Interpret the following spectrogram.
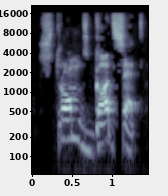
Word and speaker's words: Strømsgodset: Let's see if I can get the pronunciation of this team right. They were called Strømsgodset.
